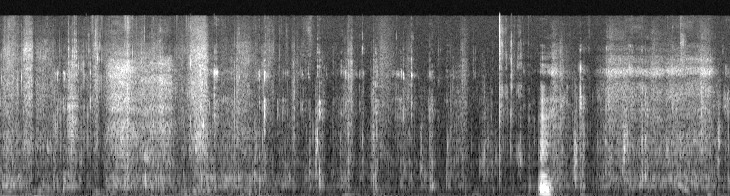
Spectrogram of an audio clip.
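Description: Close-up chewing and biting of vegetarian lahmacun, a thin Turkish flatbread, with many small crunches and wet mouth clicks. A brief low vocal sound from the eater comes about five seconds in.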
